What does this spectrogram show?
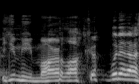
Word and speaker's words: Mar-a-Lago: You mean Mar-a-Lago? What did I say? Marcialago.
